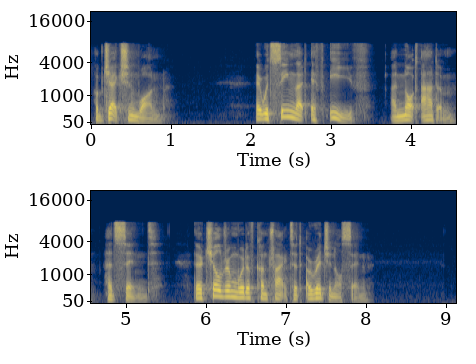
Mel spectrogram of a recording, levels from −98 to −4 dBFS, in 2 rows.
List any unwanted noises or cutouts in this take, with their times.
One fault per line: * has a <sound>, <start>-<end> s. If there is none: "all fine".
all fine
